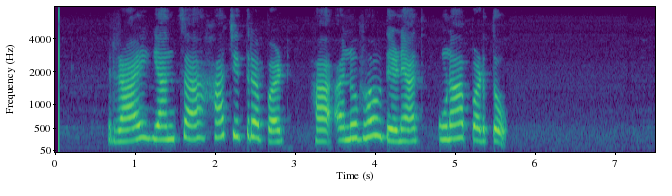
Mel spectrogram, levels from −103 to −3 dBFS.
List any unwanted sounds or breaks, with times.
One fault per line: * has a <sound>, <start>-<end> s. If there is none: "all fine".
all fine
